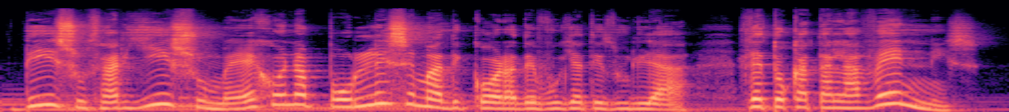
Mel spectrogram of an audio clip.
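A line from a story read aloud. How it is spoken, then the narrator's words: Mother shouting. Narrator (Greek): φώναξε η μαμά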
